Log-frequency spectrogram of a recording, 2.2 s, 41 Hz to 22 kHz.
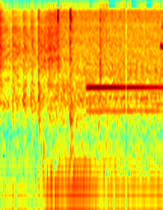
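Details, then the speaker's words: Lexus RX (2015 model, previously in a front collision) after cleaning heavily corroded battery terminals: a quick crank, then it catches and settles into a smooth, even idle with a dash chime. Normal healthy start and idle. "ah that sounds delicious"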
